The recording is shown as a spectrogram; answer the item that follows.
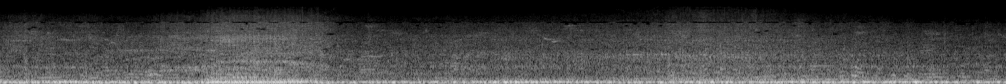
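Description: A motor vehicle's engine running close by as a steady low hum, swelling louder for about a second two seconds in.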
